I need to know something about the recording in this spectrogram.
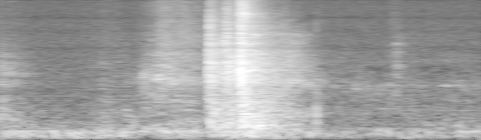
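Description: Swivel office chair set down on a hard tile floor, one short clatter of its base and casters about a second in.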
